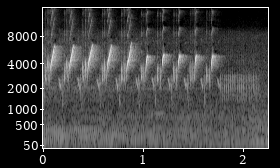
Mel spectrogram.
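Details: Belgian canary song for training young canaries: about ten bright, evenly spaced chirped notes slightly quickening, closing with a soft low buzz.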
